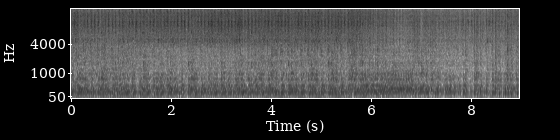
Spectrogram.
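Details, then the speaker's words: 1993 Harley FXR Evolution 89ci stroker, new build first start-up, air cleaner off: loud, lumpy V-twin idle with a steady loping beat and a few throttle blips, pulling cleanly and settling evenly, accelerator pump turned down; normal idle. "I turn the acceler pump down a couple turns so I cuts a lot of that out sounds good we got to readjust it once you put the air cleaner on"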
